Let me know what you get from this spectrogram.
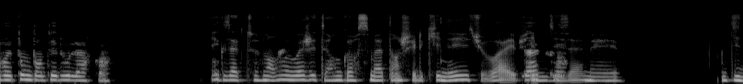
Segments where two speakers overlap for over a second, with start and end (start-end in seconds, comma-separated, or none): none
